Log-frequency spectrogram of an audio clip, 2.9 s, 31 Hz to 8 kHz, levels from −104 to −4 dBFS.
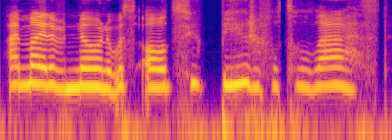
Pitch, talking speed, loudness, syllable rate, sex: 265 Hz, 225 wpm, -17 LUFS, 4.9 syllables/s, female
